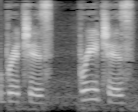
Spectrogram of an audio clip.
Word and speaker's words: breeches: Breeches, or short trousers. The writer here spells it, for fun, to rhyme with the word, witches.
